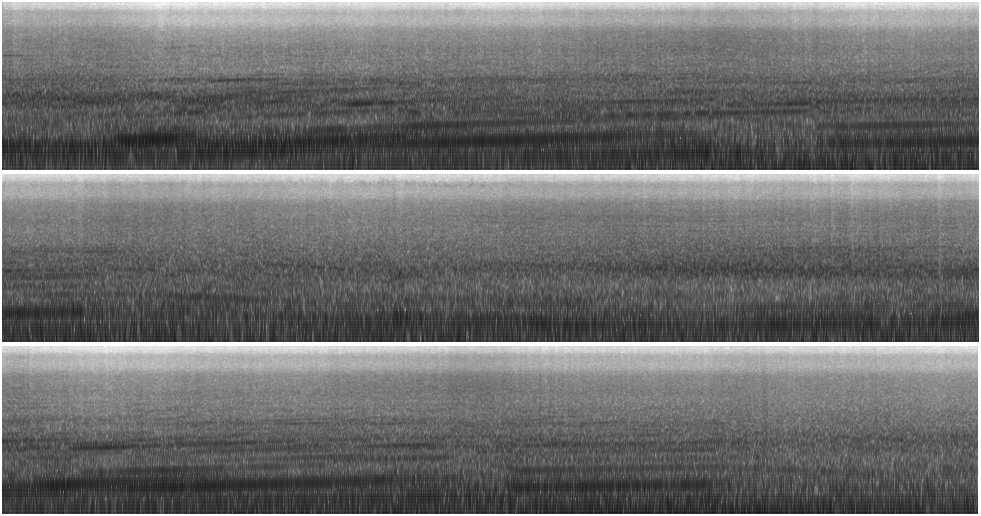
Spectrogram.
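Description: Car engine under hard acceleration, its pitch climbing in long pulls and dropping back at each upshift, several times over, with steady wind and tyre noise underneath.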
